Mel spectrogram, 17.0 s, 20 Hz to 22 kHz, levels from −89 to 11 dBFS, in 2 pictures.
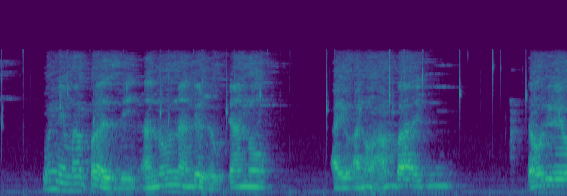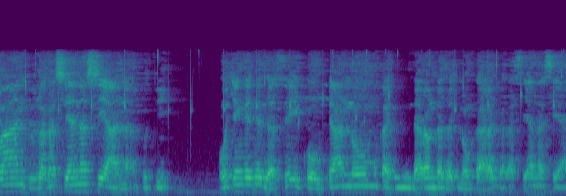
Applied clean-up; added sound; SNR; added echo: none; Drip; 19 dB; reverberation time 0.6 s.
